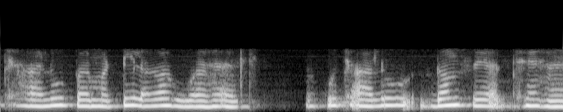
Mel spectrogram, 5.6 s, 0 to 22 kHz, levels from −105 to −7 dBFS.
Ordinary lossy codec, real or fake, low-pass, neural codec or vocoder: none; fake; 3.6 kHz; vocoder, 22.05 kHz, 80 mel bands, HiFi-GAN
